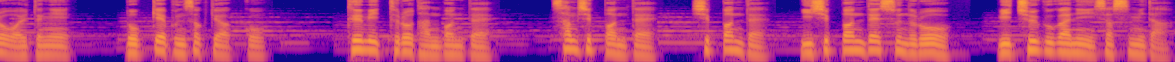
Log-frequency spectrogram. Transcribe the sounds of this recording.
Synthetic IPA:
ɾowʌɭdɯŋi | nok͈e̞punsʰʌk̚t͈ewak̚k͈o | kɯmitʰɯɾotanbʌnde̞ | sʰamɕʰip̚p͈ʌnde̞ɕʰip̚p͈ʌnde̞ | iɕʰip̚p͈ʌnde̞sʰunɯɾo | mit͡ɕʰuɭɡuɡaɲiːs͈ʌs͈ɯmɲida̰

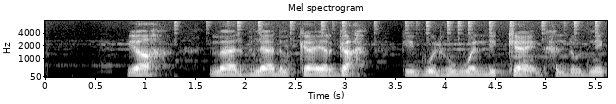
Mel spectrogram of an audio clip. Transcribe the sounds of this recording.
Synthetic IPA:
jæ | mæləbnæd̪əmkæjəɾɡaʕ | kæjɡulɦəwːælːikæjnħəlːud̪ni

